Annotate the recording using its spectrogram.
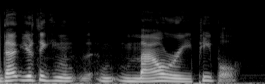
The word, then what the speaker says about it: Maori: I think it's Maori. It's M-A-O. – Maori. It's pronounced Maori. – You don't know that. – I do. M-A-O-R-I.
